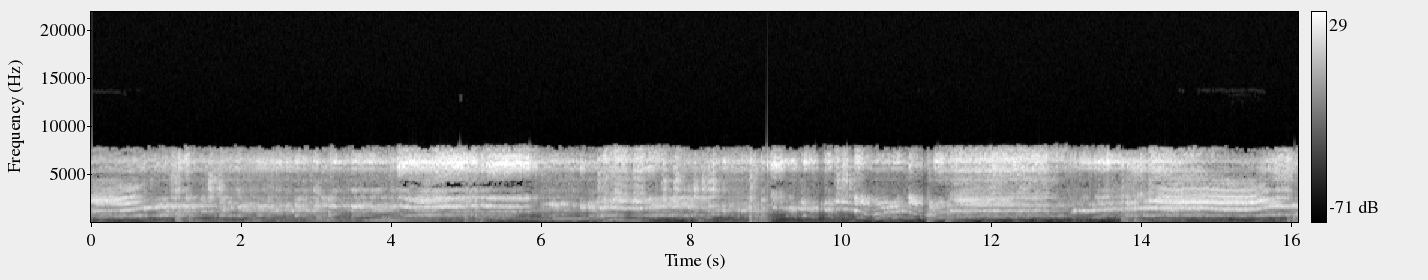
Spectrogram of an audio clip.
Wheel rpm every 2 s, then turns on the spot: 210, 240, 230, 220, 210, 140, 180, 200.
none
